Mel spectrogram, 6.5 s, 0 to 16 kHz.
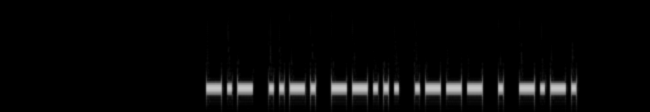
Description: Morse code, heard as a keyed tone, about 23 wpm, 700 Hz. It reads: KF7JEC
